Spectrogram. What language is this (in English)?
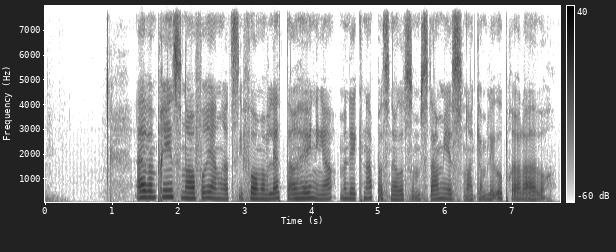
Swedish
